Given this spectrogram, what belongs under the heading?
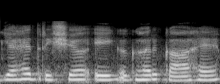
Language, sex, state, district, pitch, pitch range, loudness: Hindi, female, Punjab, Fazilka, 215 Hz, 205-220 Hz, -12 LUFS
